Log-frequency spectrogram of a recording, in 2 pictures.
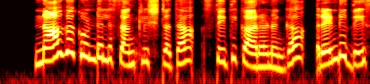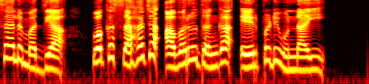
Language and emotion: Telugu, neutral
